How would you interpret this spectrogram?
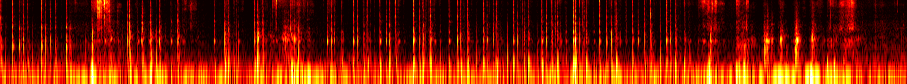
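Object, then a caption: Clear plastic tub of cotton swabs. A clear plastic tub full of cotton swabs is rotated, tapped and scratched with fingertips and nails. The result is a quiet, dense stream of dry clicks, soft taps and crinkly scrapes. Short low thuds mix with occasional bright scratchy bursts, and each sound dies away almost instantly.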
